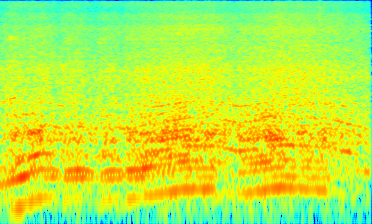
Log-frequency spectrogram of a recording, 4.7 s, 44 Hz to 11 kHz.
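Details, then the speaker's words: Japanese-import tractor-unit truck, factory E13 (480) diesel, ZF semi-auto gearbox, twin exhaust, 800,000+ km, no smoke: deep, even drone rising and settling with revs, no miss or knock; healthy engine. "ควันไม่มีควันไม่มีดูยรอบเครื่องกันหน่อยมาโคตรไว"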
